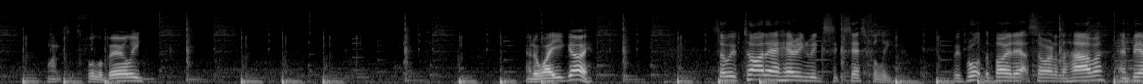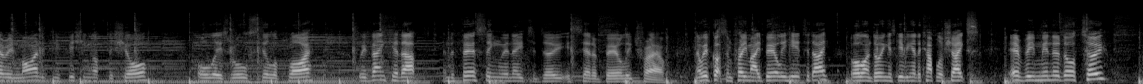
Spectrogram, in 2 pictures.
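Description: From 18.09 to 21.27 s, a time-stretched section plays about 1.44 times faster at unchanged pitch. It sounds rushed, likely from software dropping short pieces.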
